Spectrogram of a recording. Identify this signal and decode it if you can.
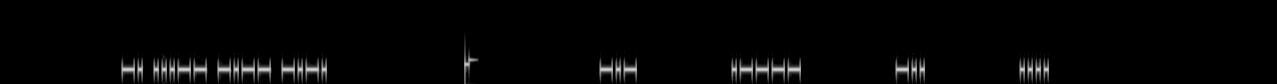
Morse code, heard as a keyed tone, about 30 wpm, spaced as for 13 wpm, 700 Hz. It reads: N3YC K1DH
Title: USA Call Signs - 4 Characters - 8x Character Spacing - 30wpm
